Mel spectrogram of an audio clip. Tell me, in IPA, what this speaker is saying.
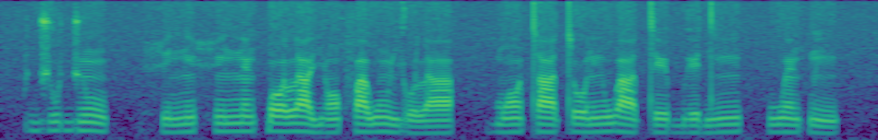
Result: d͡ʒ u˦ d͡ʒ ũ˦˨ | h i˨ n ĩ˧ h ĩ˧ n ɛ̃˦ k͡p ɔ˦ l a˦˨ j ɔ̃˨˦ f a˦ w ũ˦˨ j o˨ l a˧ | b ɔ̃˧ t a˧ t o˧ ɾ ĩ˦ w a˦˨ t e˧ b e˧ d ĩ˦ | w ɛ̃˧ k͡p ĩ˨

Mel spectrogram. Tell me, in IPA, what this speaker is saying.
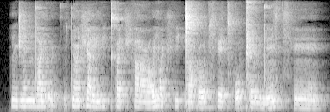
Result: n d͡ʒ ɛ̃ z n d a j o̰ j kʷʰ ḭ t ɾ ɐ̃ ʃ a ɾ i j i kʰ ɐ t͡ʃʰ a ʕ ɔ j ɔ t͡ʃʰ i ǀ ɐ ħ o t͡sʰ e t͡sʼ o ǁ o n d ẽ z t͡sʰ ẽ

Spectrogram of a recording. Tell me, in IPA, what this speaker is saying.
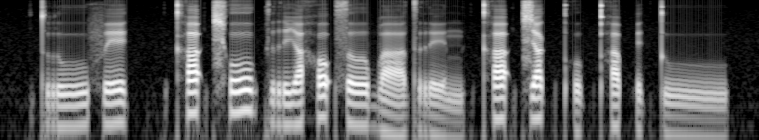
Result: t r uː˦˥ f e˥˩ k̚ | kʰ a˥˩ ʔ t͡ɕʰ oː˥˩ k r i˦˥ a̯ h ɔ˥˩ ʔ s ɤː˧ b aː˩˦ t r e˨˩ n | kʰ a˥˩ ʔ t͡ɕ a˥˩ k̚ pʰ o˨˩ k̚ pʰ a˦˥ p̚ ʔ e˨˩ k̚ t uː˨˩

